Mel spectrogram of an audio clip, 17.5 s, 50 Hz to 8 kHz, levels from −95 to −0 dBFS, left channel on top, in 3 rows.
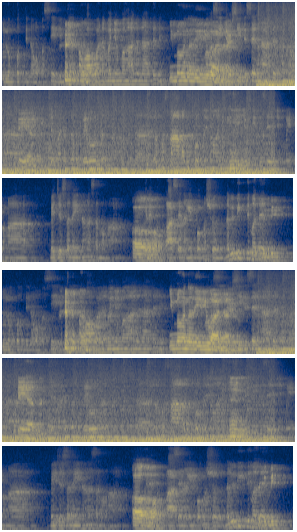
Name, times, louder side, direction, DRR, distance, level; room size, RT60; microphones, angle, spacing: voice 1, 0.0-3.2 3.9-7.9 8.5-12.2 12.7-14.1 14.5-17.1, left 2 dB, 55° left, 1 dB, 2.0 m, -37 dB
voice 2, 1.2-1.9 3.3-4.8 6.2-6.7 10.4-10.8 14.3-14.9 16.8-17.1, right 3 dB, 85° right, 1 dB, 2.2 m, -28 dB
sound 1, 5.1-11.3, left 1 dB, 25° left, 0.9 m, -27 dB
15.5 x 5.9 x 9.3 m, 0.97 s
head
